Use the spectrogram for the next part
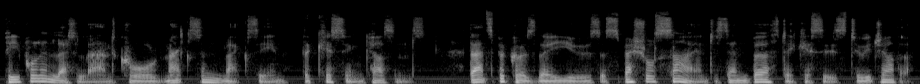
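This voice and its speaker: A man with a deep, slightly husky voice narrates a children's alphabet tape, reading a scripted picture-book story for small children at a measured pace. His sing-song pitch rises and falls widely as he gently coaxes the listener to spot things on the page, asking questions and waiting for answers.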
